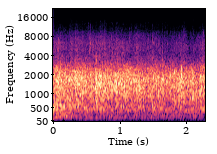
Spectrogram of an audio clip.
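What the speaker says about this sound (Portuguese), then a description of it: "Aplauda ao Senhor, querido" Steady, dense applause from a church congregation during a sermon, continuous and moderately distant, with no pauses.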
